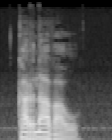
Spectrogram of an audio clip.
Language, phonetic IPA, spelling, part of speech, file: Polish, [karˈnavaw], karnawał, noun, Pl-karnawał.ogg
